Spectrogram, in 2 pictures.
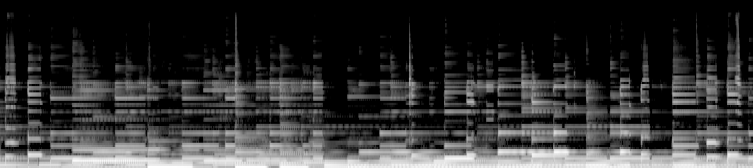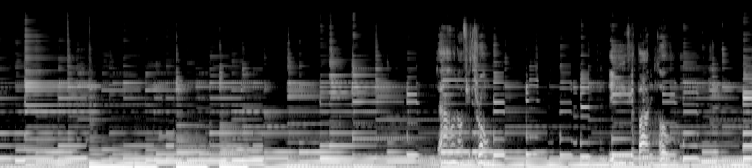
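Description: Solo hollow-body guitar played fingerstyle: an instrumental passage of picked melody notes over a thumbed bass line.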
